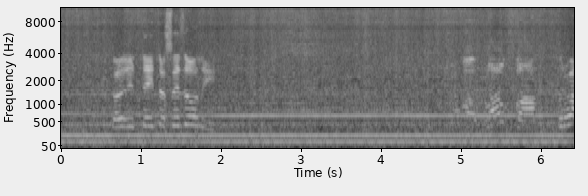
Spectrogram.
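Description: A motorboat engine runs loud and steady on the Danube during the first ride of the season, a constant drone with voices talking briefly over it.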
